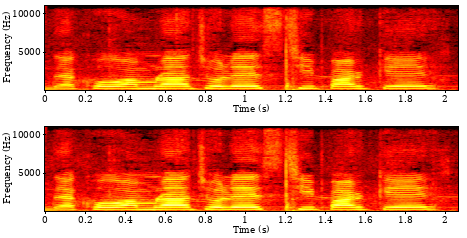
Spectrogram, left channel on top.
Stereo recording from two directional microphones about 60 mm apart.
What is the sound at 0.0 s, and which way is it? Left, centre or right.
Speech, centre.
